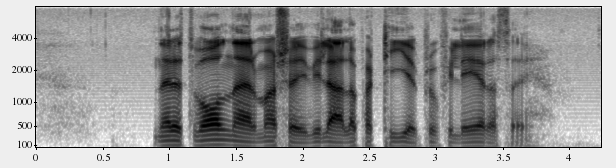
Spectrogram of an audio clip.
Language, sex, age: Swedish, male, 36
